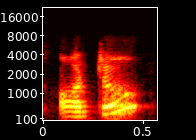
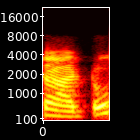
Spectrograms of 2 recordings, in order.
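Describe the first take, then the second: First: It has a standard English pronunciation. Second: It has a local village pronunciation. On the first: The speaker calls it right. "it's auto" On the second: The speaker calls it wrong. "It's not auto"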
